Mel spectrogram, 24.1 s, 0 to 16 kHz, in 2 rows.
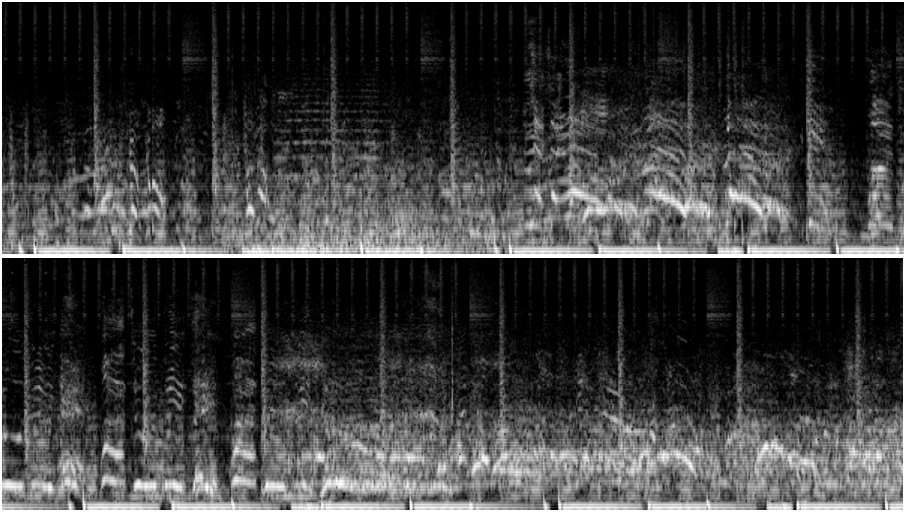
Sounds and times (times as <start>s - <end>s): Crowd: 0.0s - 24.0s.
